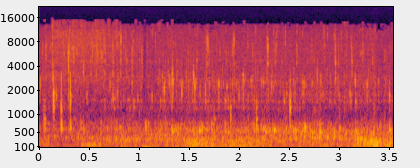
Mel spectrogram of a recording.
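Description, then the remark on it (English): Dense, churning water noise of a boiling river heated by fault-fed hot springs, with steady bubbling and gurgling, a continuous roar of agitated liquid with occasional low surges and no voices. “So, why does the river boil?”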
